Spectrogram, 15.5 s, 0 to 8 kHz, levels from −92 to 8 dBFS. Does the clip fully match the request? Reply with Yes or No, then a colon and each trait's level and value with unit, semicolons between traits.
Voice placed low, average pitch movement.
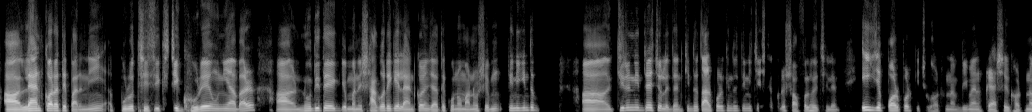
Yes: low, 130 Hz; average, 3.8 semitones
